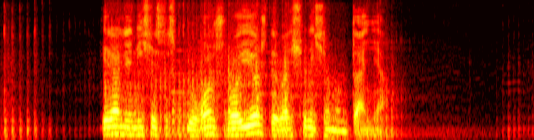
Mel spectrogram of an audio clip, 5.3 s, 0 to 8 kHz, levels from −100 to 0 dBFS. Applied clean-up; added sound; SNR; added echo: neural mask model RNNoise.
